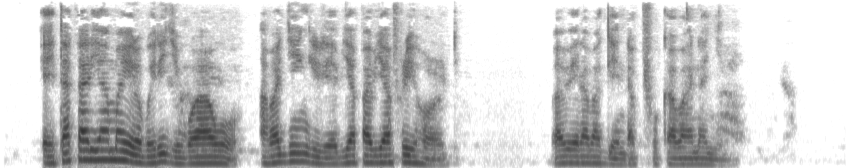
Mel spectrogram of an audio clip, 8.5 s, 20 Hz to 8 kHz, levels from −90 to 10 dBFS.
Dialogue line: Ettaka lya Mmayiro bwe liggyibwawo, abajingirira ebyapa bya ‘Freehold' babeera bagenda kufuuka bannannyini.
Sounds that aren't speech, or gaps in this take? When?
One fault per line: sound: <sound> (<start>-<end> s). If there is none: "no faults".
no faults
